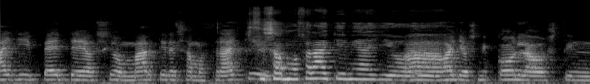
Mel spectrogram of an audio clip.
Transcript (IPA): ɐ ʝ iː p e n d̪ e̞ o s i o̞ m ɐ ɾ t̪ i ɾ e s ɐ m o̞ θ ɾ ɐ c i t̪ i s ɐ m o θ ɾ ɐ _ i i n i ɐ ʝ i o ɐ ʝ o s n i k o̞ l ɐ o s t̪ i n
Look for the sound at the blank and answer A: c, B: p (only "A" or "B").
A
